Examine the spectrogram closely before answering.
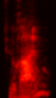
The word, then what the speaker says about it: Tyrann: Also pay attention to the easy word here, Tyrann, because it's pronounced a bit different than English, so you have to pronounce it with a bit of an Ü, ja?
